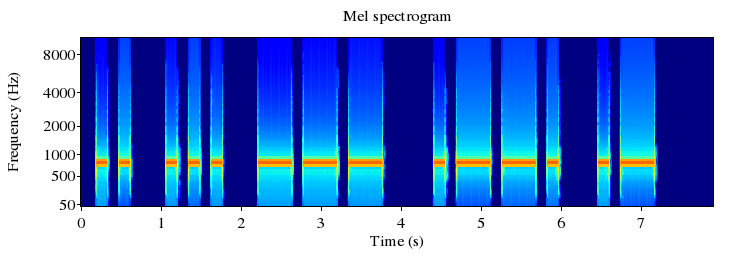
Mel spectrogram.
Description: Morse code, heard as a keyed tone, about 8 wpm, 800 Hz. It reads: ISOPA
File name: CW / DET / 1 9 1500C S B 8wpm 5624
